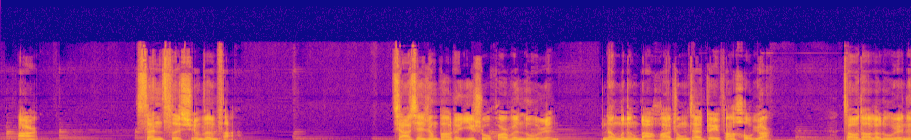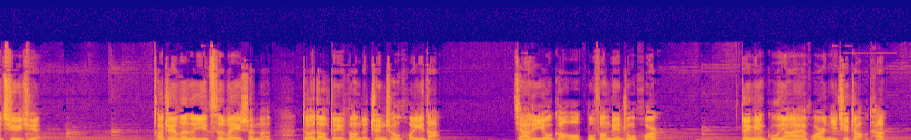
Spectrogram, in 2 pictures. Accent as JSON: {"language": "Chinese", "country": "China", "said": "我从中国来纽约，会待到4月20号。"}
